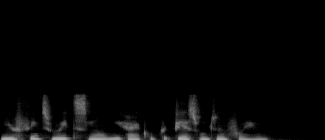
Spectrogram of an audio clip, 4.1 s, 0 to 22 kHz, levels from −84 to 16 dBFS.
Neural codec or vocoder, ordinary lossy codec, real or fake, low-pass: codec, 16 kHz, about 1 kbps, DyCAST, with the encoder's durations; none; fake; 7.2 kHz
